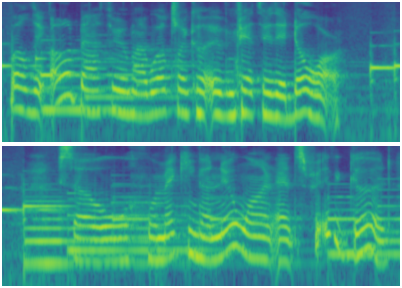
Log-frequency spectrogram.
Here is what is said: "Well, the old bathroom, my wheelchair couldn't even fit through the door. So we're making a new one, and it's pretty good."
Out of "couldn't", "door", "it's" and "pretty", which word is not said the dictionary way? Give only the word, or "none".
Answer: couldn't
